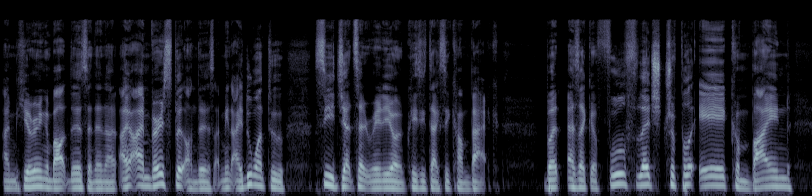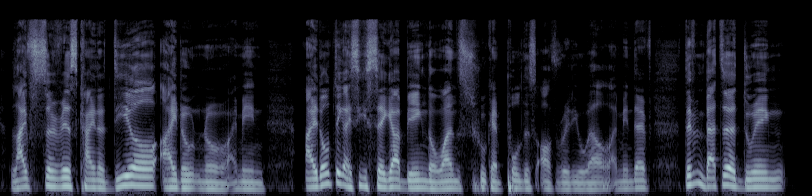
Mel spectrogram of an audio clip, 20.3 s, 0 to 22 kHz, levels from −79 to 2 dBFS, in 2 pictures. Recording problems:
none

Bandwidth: 15 kHz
